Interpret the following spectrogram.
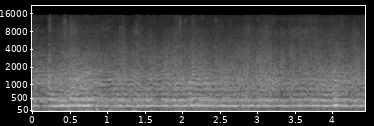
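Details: Apiary honey bees at work, heard as a continuous, even, low droning hum of many bees with slight wavering, with no other clear sounds.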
